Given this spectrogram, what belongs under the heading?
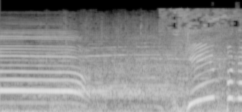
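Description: An esports arena crowd cheers and whoops at a Mobile Legends match between EVOS Legends and Aura Fire, with high shouts rising and swooping over a steady roar of noise.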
